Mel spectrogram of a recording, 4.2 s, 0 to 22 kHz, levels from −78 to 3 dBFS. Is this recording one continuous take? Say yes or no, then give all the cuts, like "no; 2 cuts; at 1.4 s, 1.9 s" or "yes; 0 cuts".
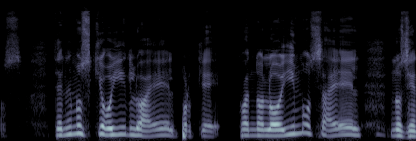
yes; 0 cuts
